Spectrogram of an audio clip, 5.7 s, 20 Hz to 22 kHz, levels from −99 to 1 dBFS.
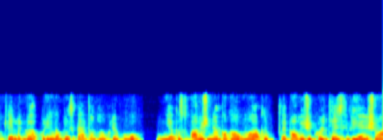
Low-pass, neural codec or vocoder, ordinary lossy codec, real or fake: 7.2 kHz; codec, 24 kHz, 1.5 kbps, HILCodec; Opus, 64 kbps; fake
